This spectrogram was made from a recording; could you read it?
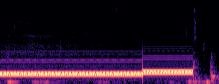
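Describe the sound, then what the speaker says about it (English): A pure sine wave tone from the Serum software synth, set for a soft organ-like sound, holds steady and loud, then steps up to a second pitch before cutting off, with no voices. "I'm going to choose sine wave just because I like that nice organy tone"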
